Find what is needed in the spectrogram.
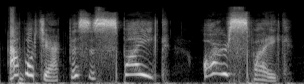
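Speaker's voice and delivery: very high, loud, slow insistent squeal; exasperated Pinkie. A narrator's reading. Pinkie telling Applejack it's Spike, exasperated squeal. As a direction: spell it out for her, exasperated.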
